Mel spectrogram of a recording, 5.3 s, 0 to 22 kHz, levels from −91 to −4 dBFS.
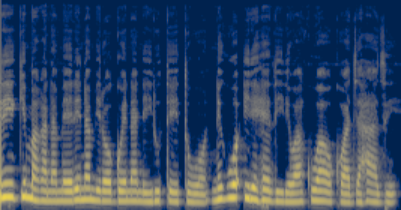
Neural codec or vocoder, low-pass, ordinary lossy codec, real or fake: none; 19.8 kHz; none; real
